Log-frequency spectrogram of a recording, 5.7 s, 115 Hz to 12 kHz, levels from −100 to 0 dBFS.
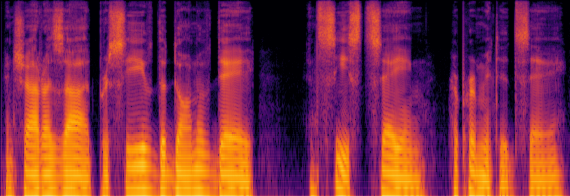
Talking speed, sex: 135 wpm, male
